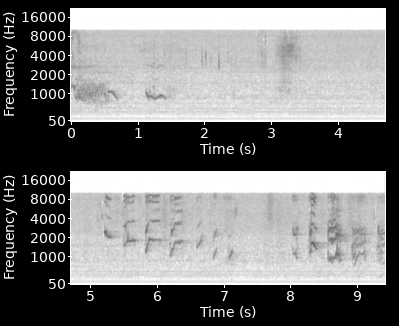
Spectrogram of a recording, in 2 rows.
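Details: Itsy Bitsy's 20-day-old litter of five puppies waiting for their mother to feed them: a faint low whine at first, then a run of rapid high squeals and yips in quick clusters, with a steady background hum.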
